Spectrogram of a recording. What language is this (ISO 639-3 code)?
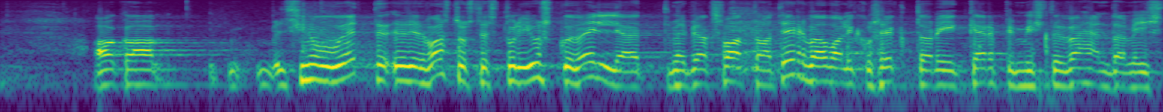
est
